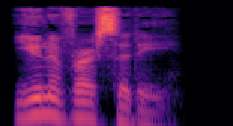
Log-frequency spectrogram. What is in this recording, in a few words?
"university", US, male; 1000 hours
